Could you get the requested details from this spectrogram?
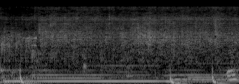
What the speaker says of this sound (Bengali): পেঁয়াজটাকে একটু তেলের মধ্যে নাড়াচাড়া করে দেবো যাতে পেঁয়াজটা নরম হয়ে গেছে।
